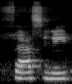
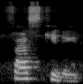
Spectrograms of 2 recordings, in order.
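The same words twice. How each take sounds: First: The C is silent, only an s sound. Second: The C is pronounced as a k sound. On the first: The speaker calls it right. "Letter C is silent" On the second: The speaker calls it wrong. "we're not going to say fascinate"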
